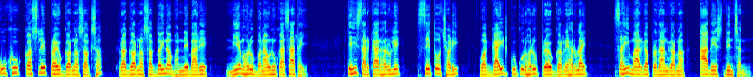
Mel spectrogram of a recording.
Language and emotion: Nepali, neutral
